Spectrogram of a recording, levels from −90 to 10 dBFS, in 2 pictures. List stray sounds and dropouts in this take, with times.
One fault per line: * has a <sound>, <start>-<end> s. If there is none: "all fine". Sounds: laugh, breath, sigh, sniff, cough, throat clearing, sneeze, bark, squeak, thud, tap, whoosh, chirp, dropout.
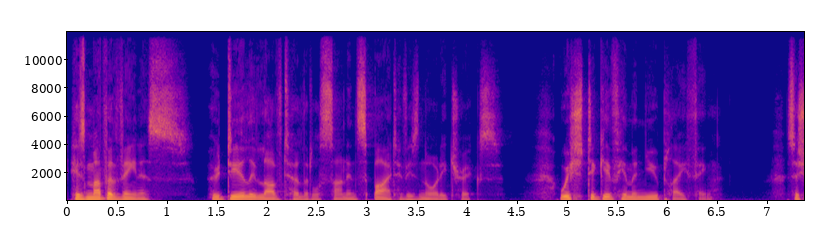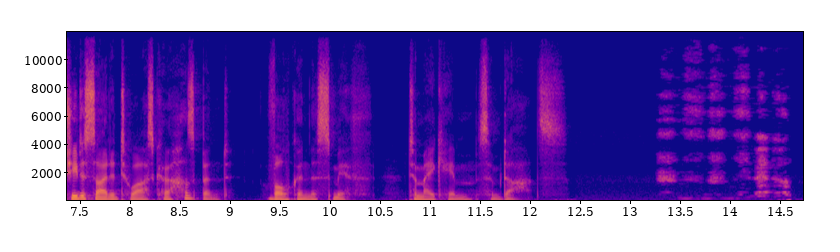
* has a breath, 13.3-14.6 s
